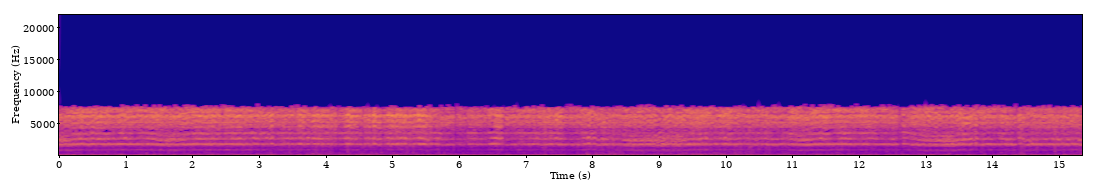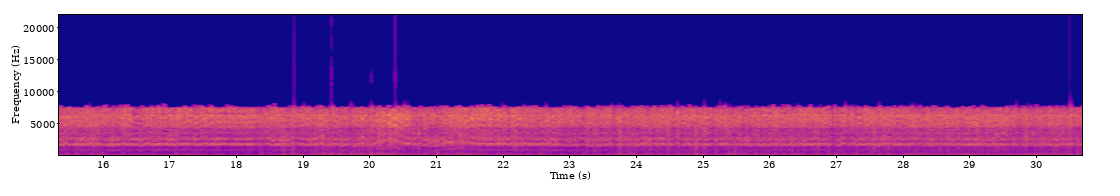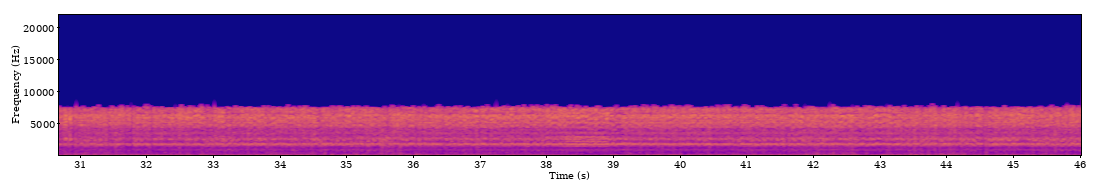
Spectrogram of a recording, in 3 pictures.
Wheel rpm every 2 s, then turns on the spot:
230, 230, 230, 230, 230, 230, 230, 230, 230, 230, 240, 230, 230, 230, 230, 230, 220, 220, 220, 220, 230, 230, 230.
none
